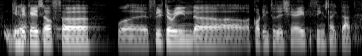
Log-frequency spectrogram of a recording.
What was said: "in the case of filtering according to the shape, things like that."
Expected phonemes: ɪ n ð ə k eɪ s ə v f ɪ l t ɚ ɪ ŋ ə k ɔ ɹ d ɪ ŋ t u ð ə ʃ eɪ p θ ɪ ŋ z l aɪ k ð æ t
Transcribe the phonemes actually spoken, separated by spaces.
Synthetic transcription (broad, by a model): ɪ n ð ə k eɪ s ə w f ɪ l t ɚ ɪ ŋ ə k ɔ ɹ d ɪ ŋ t u ð ə ʃ eɪ p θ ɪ ŋ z l aɪ k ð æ t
